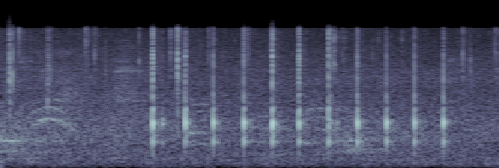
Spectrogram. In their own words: Just to show you how crispy the skin is. You hear that?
